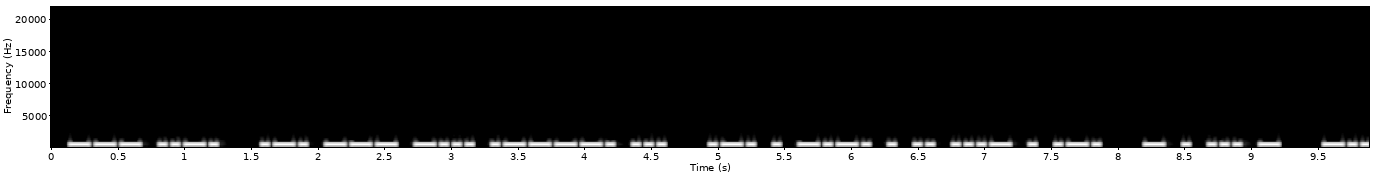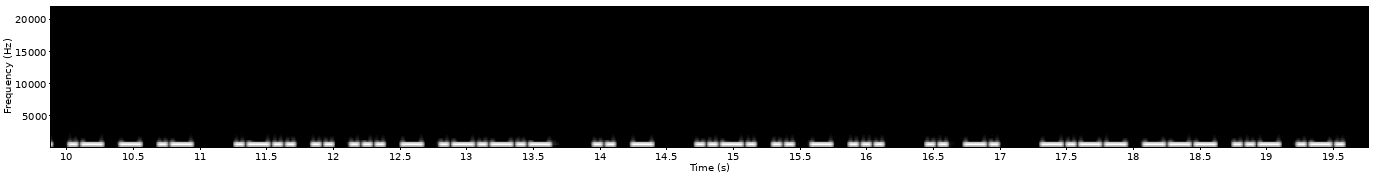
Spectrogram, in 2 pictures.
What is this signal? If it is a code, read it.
Morse code, heard as a keyed tone, about 25 wpm, 600 Hz. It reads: OF ROB'S RECEIVER TEST DATA LIST. IT FITS IN YOUR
